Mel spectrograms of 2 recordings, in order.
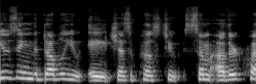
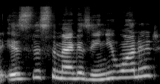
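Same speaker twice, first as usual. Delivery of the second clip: higher pitch, climbing on "wanted"; rising question intonation; 5 semitones higher than usual. Shown as a demonstration. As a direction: ask it with "wanted" swinging upward. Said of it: "So the rising".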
